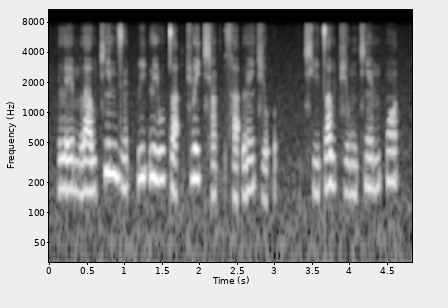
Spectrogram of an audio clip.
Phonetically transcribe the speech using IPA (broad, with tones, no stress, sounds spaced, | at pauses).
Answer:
l e˨˩ m l a˨˩ w t͡ɕ ĩ˦ n d͡z ẽ˨ t̚ p i˦ ʔ l j u˦ t̪ a˨ ʔ t͡ɕ w e˥˧ t͡ɕʰ ã˨ k̚ t͡sʰ a˨ ʔ l ẽ˥˧ t͡ɕ o˨ ʔ | t͡ɕʰ i˨˩ t̪ a˥˧ w t͡ɕ o˧ ŋ t͡ɕ ẽ˦ m p ɔ̃˦ t̚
